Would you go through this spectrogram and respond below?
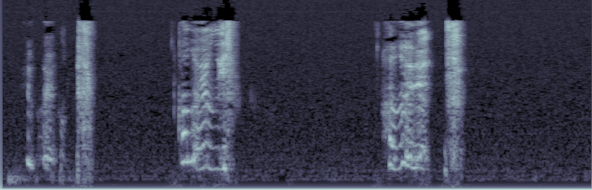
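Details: Japanese girl on a live stream: several short bursts, each a quick sharp intake then an explosive sneeze, about three to four times; a bout of sneezing.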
